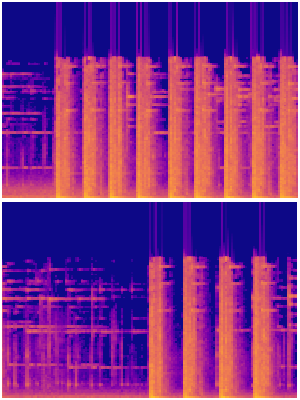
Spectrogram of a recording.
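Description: Rifle shots fire in rapid bursts, with a short pause between them.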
